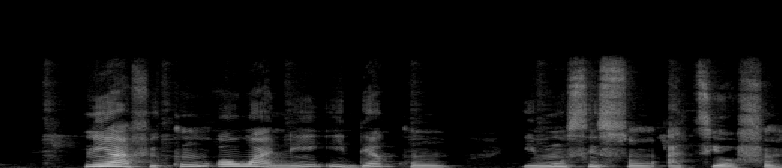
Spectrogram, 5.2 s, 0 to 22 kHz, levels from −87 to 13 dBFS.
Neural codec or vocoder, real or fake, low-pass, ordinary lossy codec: none; real; 14.4 kHz; none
